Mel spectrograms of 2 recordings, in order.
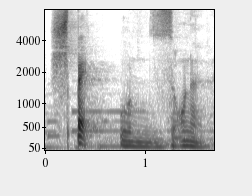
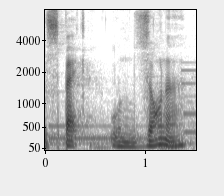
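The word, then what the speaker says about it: Specht & Söhne: Now it does sound like this is a German sounding brand, so let me try to pronounce it the German way, Specht Sohne.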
